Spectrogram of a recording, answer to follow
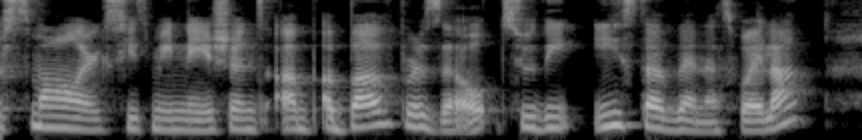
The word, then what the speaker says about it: Brasil: and this is called brazil one more time note that we don't pronounce that hard z like we have in english it's pronounced like an s and in brazil we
